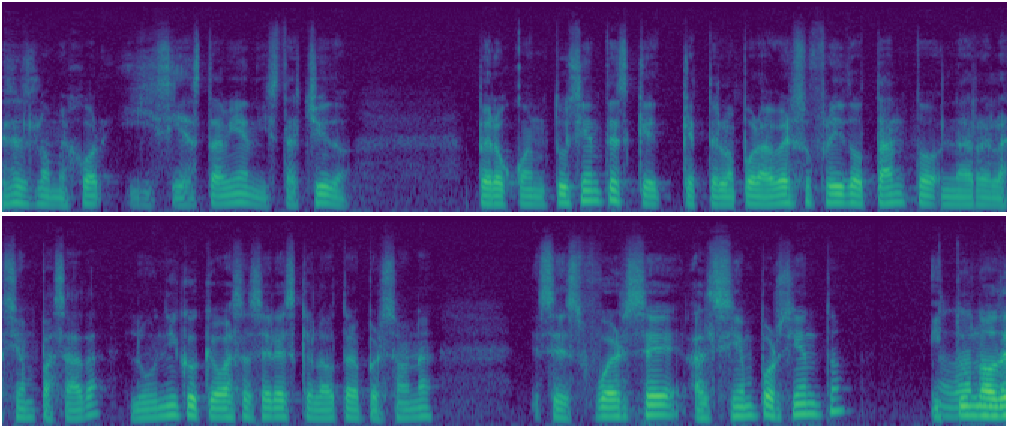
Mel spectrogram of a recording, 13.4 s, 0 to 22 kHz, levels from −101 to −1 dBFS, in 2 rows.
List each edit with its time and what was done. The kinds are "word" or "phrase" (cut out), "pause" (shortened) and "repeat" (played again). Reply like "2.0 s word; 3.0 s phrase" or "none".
4.4 s pause; 4.9 s word; 6.3 s word; 7.5 s pause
